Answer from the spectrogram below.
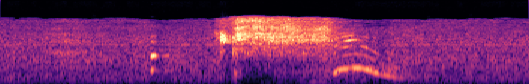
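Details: A young woman takes a quick breath in, then gives a single sharp sneeze followed by a brief vocal trailing sound; an ordinary sneeze.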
